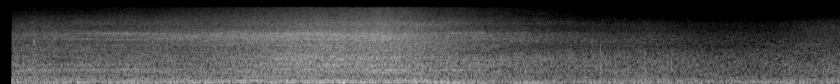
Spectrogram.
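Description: A box truck driving past close by: its engine and tyre noise swell to a peak about three and a half to four seconds in, then fade as it moves away up the street.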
